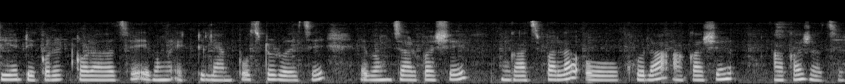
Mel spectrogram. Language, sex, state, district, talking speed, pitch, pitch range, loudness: Bengali, female, West Bengal, Kolkata, 130 wpm, 210 Hz, 205-225 Hz, -16 LUFS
